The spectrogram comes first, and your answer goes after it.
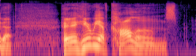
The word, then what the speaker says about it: Columns: Hey, here we have Columns. Koramus. That's the Japanese pronunciation.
